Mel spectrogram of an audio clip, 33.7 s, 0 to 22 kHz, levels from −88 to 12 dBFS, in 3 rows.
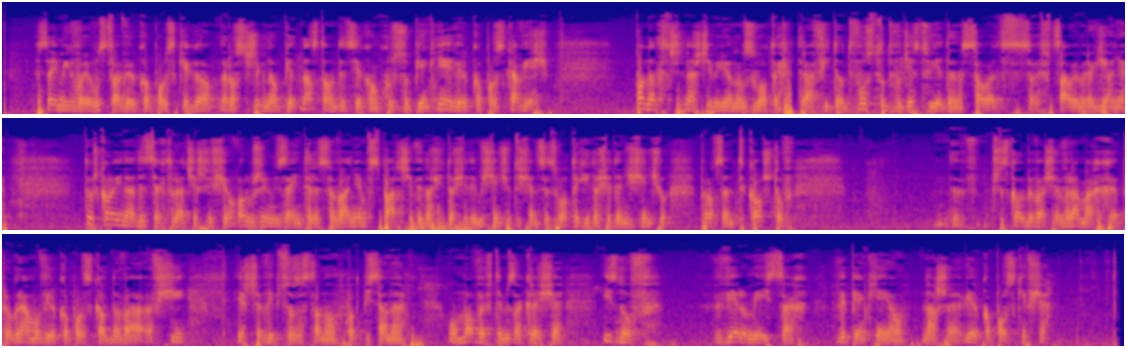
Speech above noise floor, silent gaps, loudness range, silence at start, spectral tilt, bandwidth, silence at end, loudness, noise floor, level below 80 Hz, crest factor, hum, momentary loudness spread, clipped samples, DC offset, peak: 20 dB; none; 3 LU; 0 s; -3.5 dB/octave; 15.5 kHz; 0.05 s; -19 LUFS; -39 dBFS; -32 dBFS; 18 dB; none; 10 LU; under 0.1%; under 0.1%; 0 dBFS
